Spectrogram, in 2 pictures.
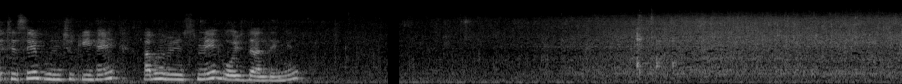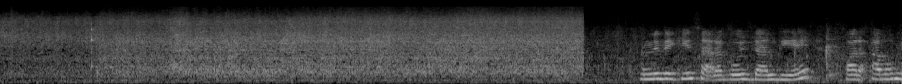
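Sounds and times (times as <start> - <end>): meat sizzling in hot oil: 3.6 - 15.5.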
